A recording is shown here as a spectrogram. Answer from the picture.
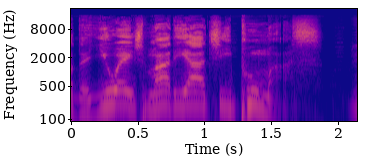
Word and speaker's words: mariachi: So I say they call the uh madiachi pumas.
